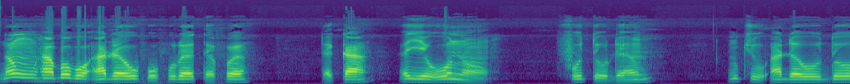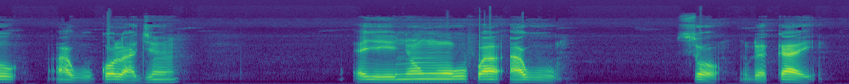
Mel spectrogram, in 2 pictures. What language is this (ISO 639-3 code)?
ewe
